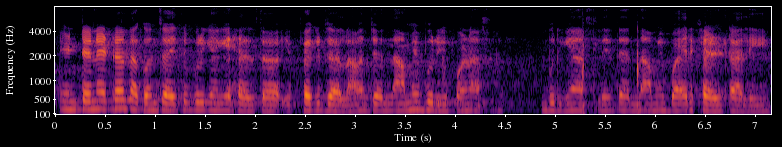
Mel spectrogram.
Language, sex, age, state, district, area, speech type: Goan Konkani, female, 18-30, Goa, Quepem, rural, spontaneous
